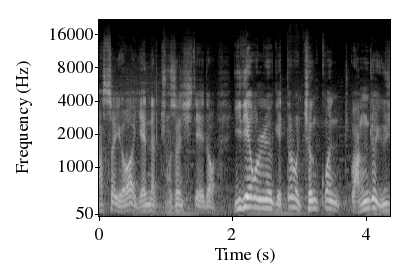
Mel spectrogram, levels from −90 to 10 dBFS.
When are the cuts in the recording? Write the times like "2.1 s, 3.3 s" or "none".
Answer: 1.9 s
